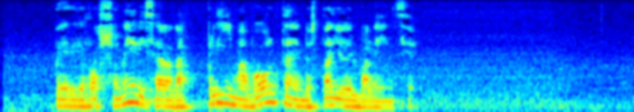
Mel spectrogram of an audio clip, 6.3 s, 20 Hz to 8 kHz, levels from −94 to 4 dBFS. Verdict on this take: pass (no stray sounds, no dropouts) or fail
pass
